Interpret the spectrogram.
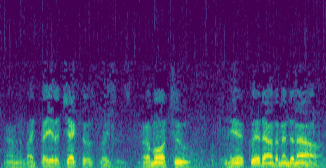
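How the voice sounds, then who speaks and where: An actor playing a cool, dogged American investigator in an old radio drama, clipped and matter-of-fact. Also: male voice, low voice, normal speed, slight background noise, rough recording. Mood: dry, skeptical. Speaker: lead actor playing detective and narrator. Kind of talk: 1940s-50s radio detective acting. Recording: old radio recording with rain overlay.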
